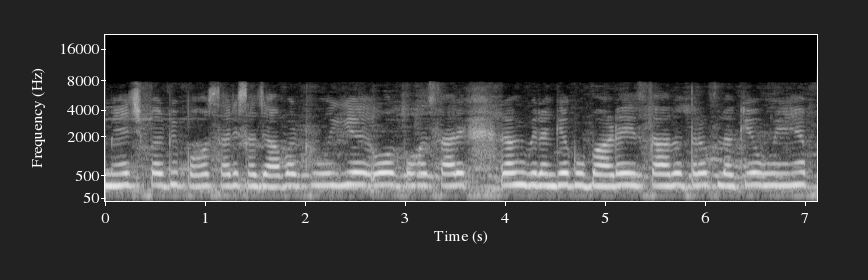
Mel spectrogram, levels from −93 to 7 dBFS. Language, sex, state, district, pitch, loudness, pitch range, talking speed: Hindi, female, Uttar Pradesh, Lucknow, 275 Hz, -12 LUFS, 270-280 Hz, 160 wpm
